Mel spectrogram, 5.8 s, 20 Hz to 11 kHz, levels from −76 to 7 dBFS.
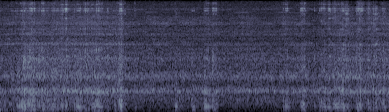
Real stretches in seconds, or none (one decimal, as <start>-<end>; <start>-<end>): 0.0-5.0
